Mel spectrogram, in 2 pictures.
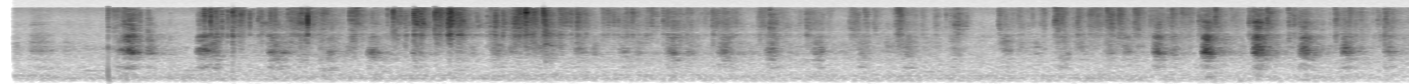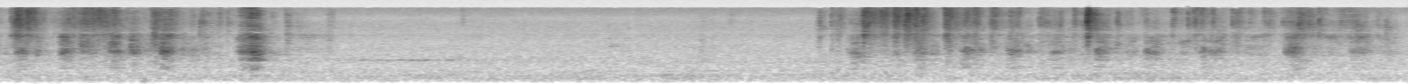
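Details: Scooter, a five-year-old West Highland White Terrier, running around a pool and acting like a puppy; quick, rhythmic breathy panting bursts, paused for a few seconds in the middle, then resuming.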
